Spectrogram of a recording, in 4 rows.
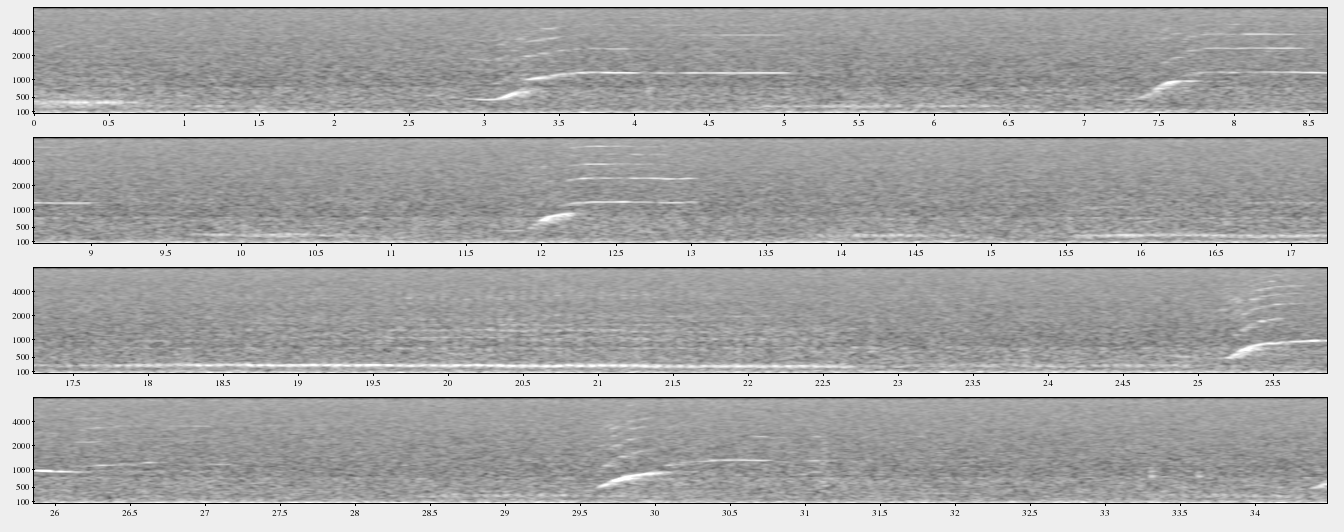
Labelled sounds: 3.2	4.1	humpback whale, 0.96 to 3.5 kHz
4.6	4.9	humpback whale, 3.6 to 3.7 kHz
7.5	8.8	humpback whale, 0.80 to 6.1 kHz
12.0	13.0	humpback whale, 0.80 to 6.4 kHz
25.3	26.6	humpback whale, 0.80 to 4.8 kHz
29.8	30.8	humpback whale, 0.80 to 1.8 kHz

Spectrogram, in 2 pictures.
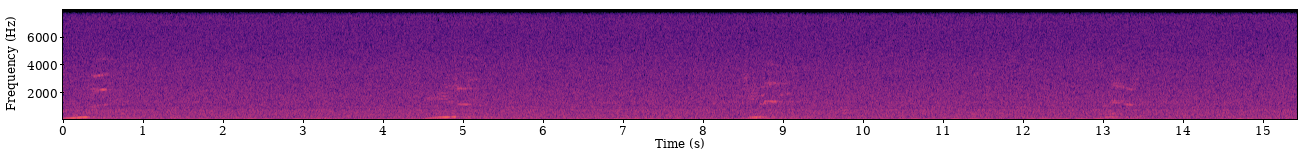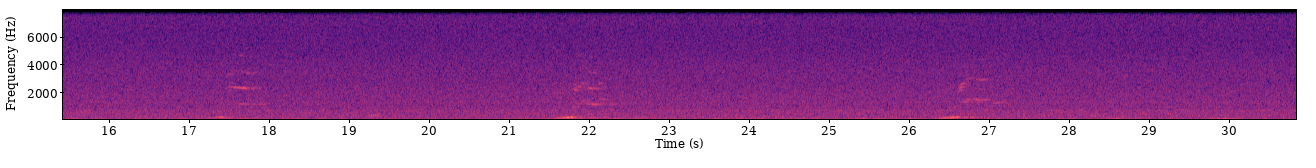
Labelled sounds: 4.5	4.8	humpback whale, 1.5 to 1.7 kHz
8.7	9.1	humpback whale, 1.1 to 2.8 kHz
13.1	13.4	humpback whale, 2.2 to 2.7 kHz
17.5	17.9	humpback whale, 2.2 to 2.6 kHz
26.6	27.0	humpback whale, 1.2 to 3.1 kHz

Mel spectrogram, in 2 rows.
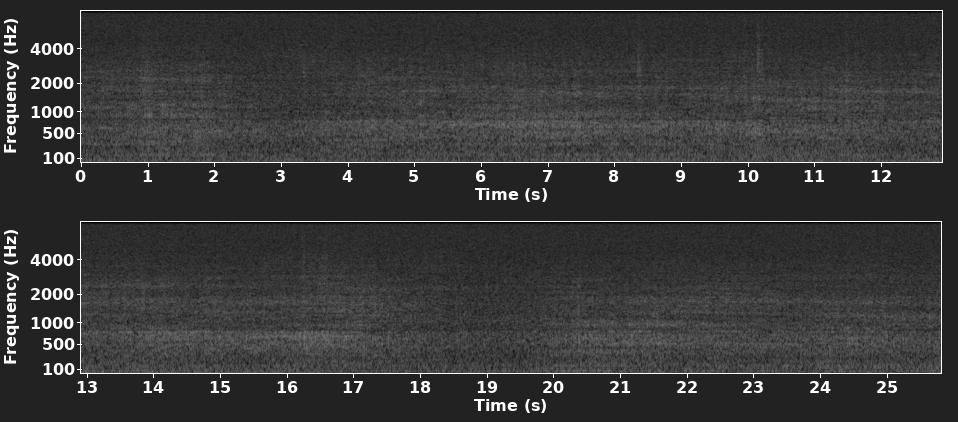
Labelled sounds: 5.0	5.4	vessel noise, 1.6 to 1.8 kHz

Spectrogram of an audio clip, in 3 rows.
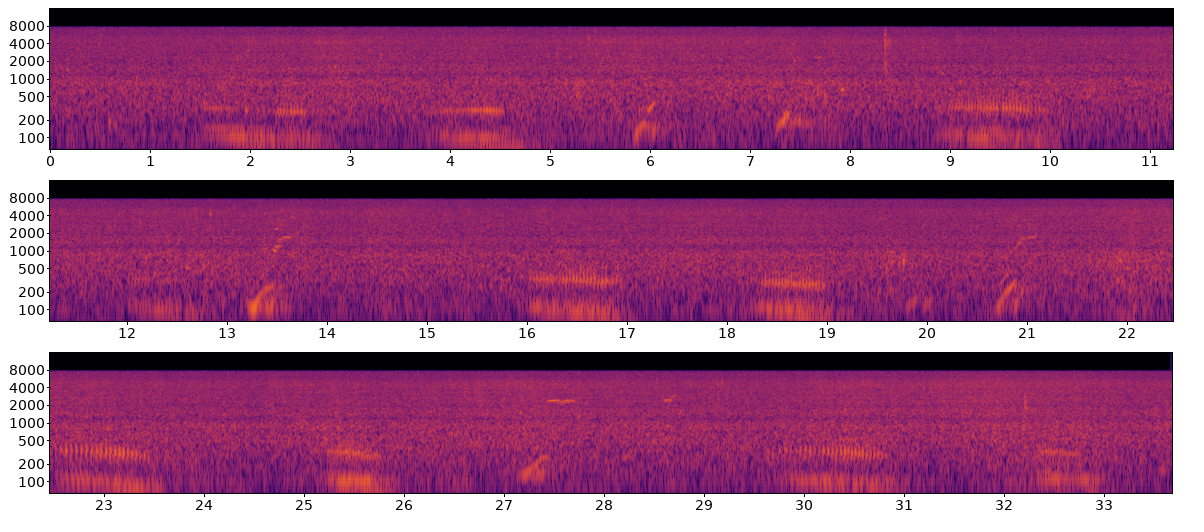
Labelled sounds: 27.4	27.8	humpback whale, 2.2 to 2.6 kHz

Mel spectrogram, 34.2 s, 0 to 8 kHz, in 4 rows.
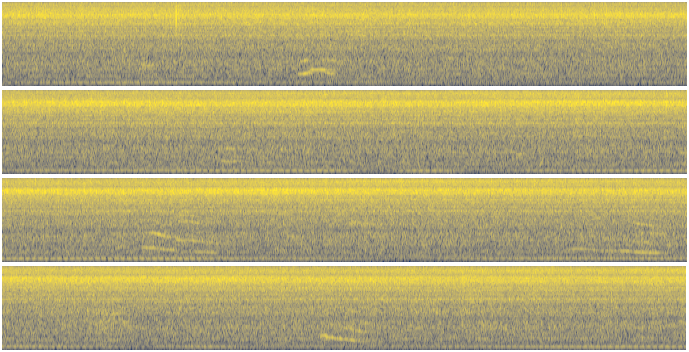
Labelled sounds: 18.9	19.3	humpback whale, 0.88 to 1.1 kHz
25.0	25.3	humpback whale, 1.3 to 1.6 kHz

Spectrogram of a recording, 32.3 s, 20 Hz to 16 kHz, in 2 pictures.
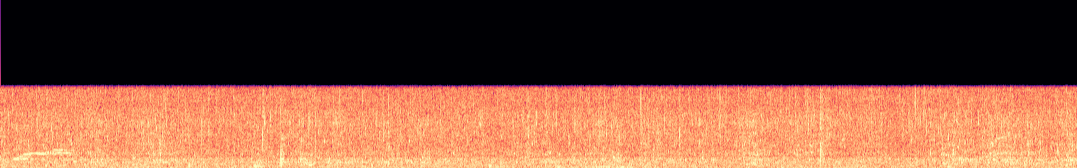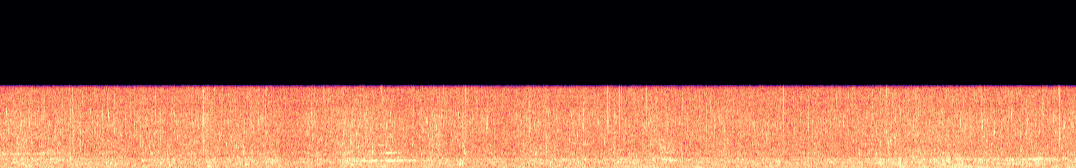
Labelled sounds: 0.2	1.1	humpback whale, 0.81 to 1.8 kHz
16.1	16.6	humpback whale, 1.2 to 1.6 kHz
21.9	22.3	humpback whale, 0.78 to 1.6 kHz
26.1	26.3	humpback whale, 0.78 to 1.0 kHz
31.6	31.9	humpback whale, 0.81 to 1.1 kHz

